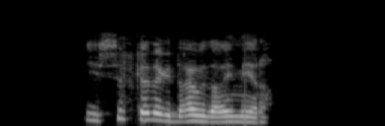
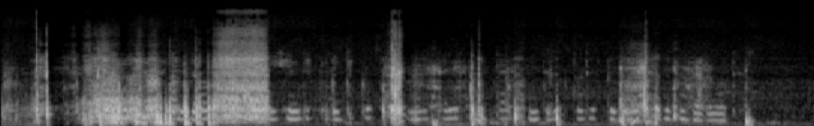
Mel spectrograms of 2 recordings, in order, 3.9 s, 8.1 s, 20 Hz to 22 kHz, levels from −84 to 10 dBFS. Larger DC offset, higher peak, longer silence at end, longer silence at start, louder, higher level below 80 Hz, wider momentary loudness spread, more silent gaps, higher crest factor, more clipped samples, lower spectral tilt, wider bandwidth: neither; second, -10 dBFS vs 0 dBFS; first, 1.2 s vs 0.6 s; first, 0.85 s vs 0 s; second, -24 LUFS vs -19 LUFS; second, -66 dBFS vs -48 dBFS; second, 15 LU vs 18 LU; neither; about the same, 18 dB vs 20 dB; neither; about the same, -5.5 dB/octave vs -6 dB/octave; second, 7.6 kHz vs 16 kHz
